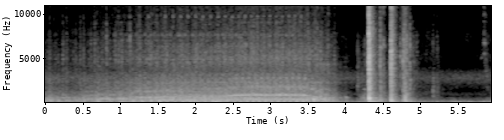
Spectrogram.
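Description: A sewing machine runs a steady, buzzing 1/8-inch decorative stitch along a zipper bag made from mini-charm precut fabric, then stops with a few clicks and clacks of the mechanism.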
